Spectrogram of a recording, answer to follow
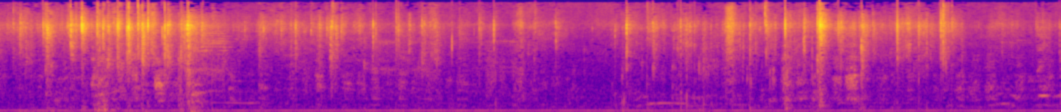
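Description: A large husky-type dog's claws clicking on a laminate floor as it walks about, thickest in the first two seconds and again near the end, with a few brief dog whines.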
